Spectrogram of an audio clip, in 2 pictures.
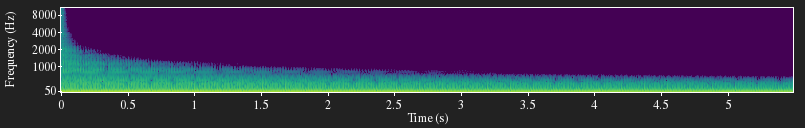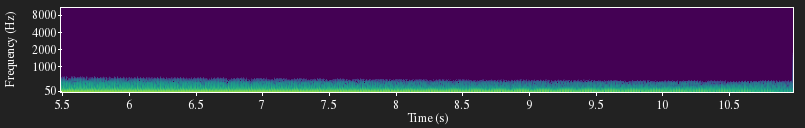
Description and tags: synth KS 01
Synthesis of a kind of piano, made by a Karplus-Strong loop.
